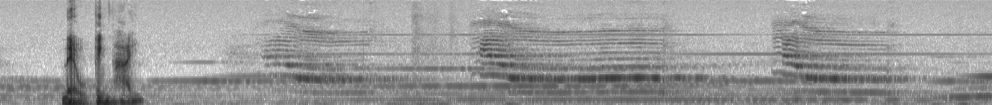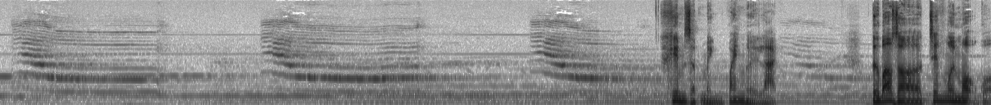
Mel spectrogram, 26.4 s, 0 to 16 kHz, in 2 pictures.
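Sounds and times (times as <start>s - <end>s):
speech: 0.8s - 2.0s, 22.2s - 23.7s, 24.9s - 26.4s
black cat meowing on a grave in a graveyard at night: 3.5s - 5.0s, 6.3s - 9.1s, 10.3s - 12.1s, 13.4s - 15.6s, 16.7s - 19.0s, 20.3s - 21.6s, 23.6s - 24.8s.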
